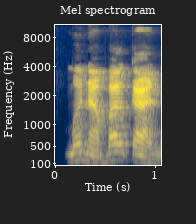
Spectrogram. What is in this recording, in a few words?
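"menabalkan", Malay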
